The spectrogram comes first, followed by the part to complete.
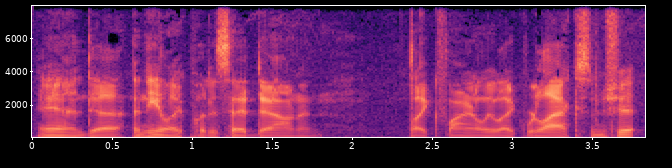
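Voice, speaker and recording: A man's voice: deep voice, steady tone, a little fast, a little mellow. Profane young man telling a story. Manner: rambling, profane, emotional storytelling. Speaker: podcast co-host. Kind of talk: candid casual podcast chat.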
